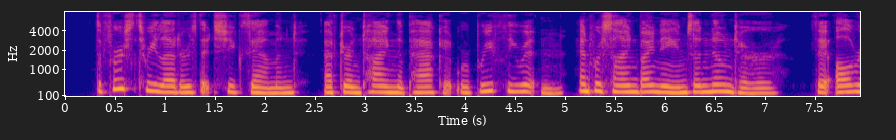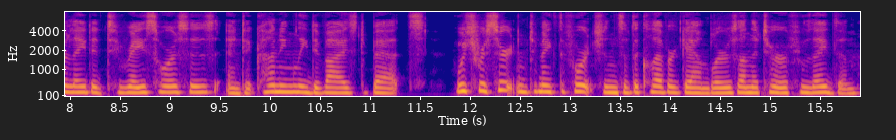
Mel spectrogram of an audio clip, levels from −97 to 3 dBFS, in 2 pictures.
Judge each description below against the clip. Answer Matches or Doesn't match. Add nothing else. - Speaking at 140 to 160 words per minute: Doesn't match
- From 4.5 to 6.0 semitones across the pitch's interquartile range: Doesn't match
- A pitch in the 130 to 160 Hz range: Doesn't match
